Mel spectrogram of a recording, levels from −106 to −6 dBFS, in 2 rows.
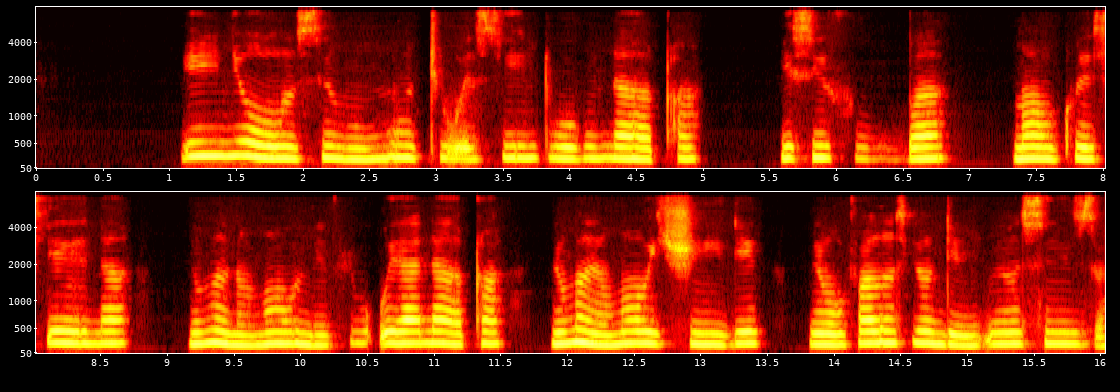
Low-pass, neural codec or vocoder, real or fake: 7.2 kHz; autoencoder, 22.05 kHz, a latent of 192 numbers a frame, VITS, trained on one speaker; fake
